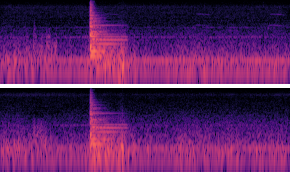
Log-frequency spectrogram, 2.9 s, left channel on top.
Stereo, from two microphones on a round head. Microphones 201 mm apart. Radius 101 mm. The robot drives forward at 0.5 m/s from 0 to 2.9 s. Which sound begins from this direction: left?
A snare drum, at 0.9 s.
